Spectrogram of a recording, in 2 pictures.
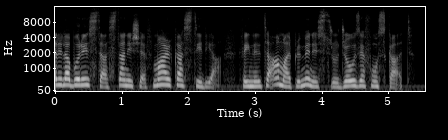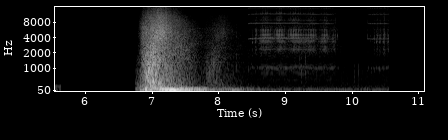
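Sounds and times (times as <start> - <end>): whoosh: 6.8 - 8.4
high electronic ringing shimmer: 8.3 - 9.7.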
